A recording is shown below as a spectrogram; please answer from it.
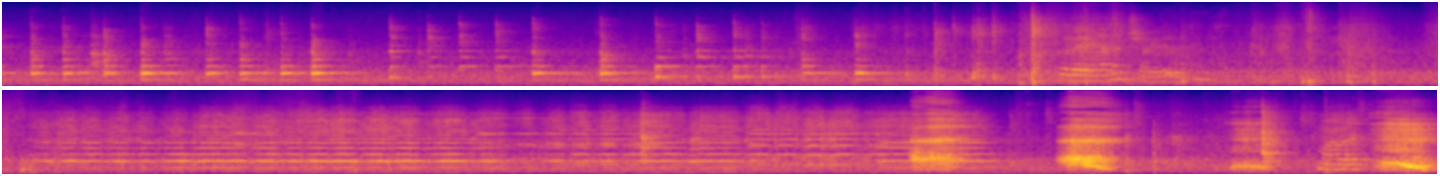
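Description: A child playing a small violin: first a run of short, quickly repeated notes, then after a pause longer, held bowed notes. A child's voice breaks in loudly near the end.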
